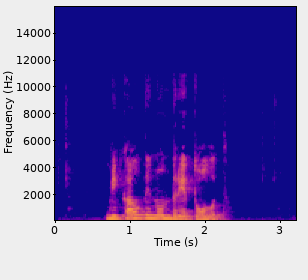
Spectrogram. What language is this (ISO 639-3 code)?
chm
